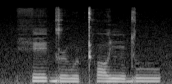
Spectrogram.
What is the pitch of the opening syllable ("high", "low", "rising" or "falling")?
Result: high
